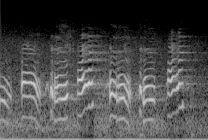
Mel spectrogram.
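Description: A regent honeyeater mimics other species' calls, giving six quick, harsh, nasal phrases in a steady, rapid rhythm, loud with no talking.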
